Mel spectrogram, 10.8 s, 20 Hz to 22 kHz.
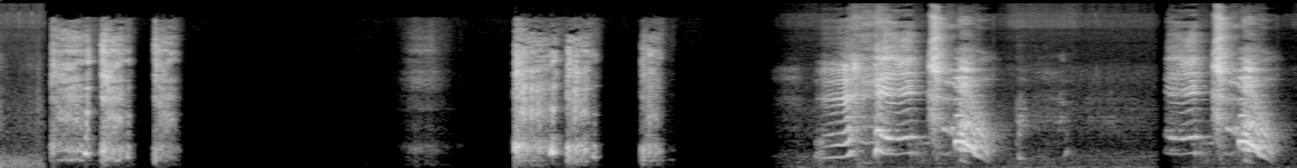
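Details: Ill student with fever of 39.2°C, congestion, very sore throat and sneezing, starting to cough up mucus: clusters of short explosive coughs, then longer harsh, throaty, phlegmy coughing.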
